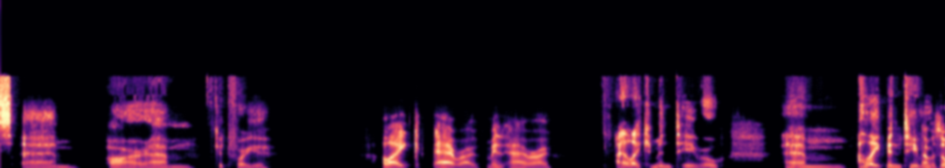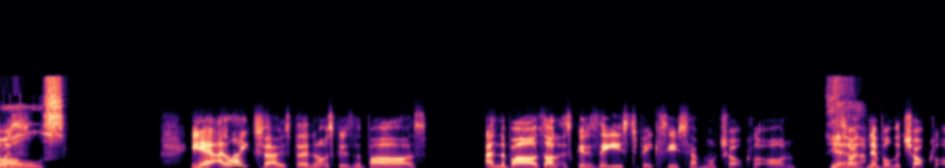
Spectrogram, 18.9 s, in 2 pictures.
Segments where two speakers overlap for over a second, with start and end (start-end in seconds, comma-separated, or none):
none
